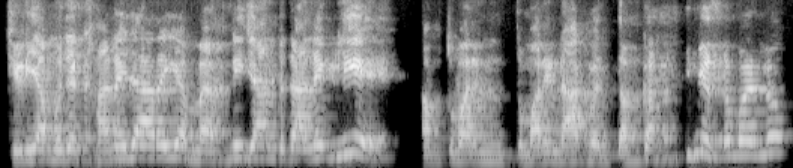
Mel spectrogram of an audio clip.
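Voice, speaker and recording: A man voicing a tiny female ant who talks in a hurried, flustered way, in an echoey room. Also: sits high, lively intonation, muffled recording. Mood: bossy. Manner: hurried, flustered, then bossy.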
